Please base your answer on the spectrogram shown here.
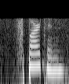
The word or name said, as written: Spartan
